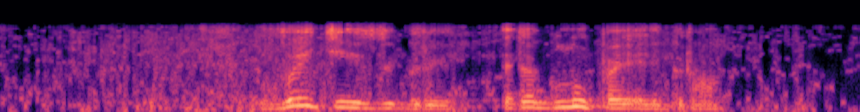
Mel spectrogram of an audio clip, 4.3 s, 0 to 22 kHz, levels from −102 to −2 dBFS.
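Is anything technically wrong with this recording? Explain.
Yes, there are three faults. Throughout, overdone noise removal switches off bands near the noise estimate. The background drops and breaks up into twinkling specks.

Opus voice compression is also heard throughout. Its linear-prediction coding is heavy here, which fits a bitrate around 10 kbps. Nothing is present above 9.3 kHz, and the speech sounds muffled, hoarse and slightly robotic.

From 2.08 to 3.37 s, a GSM phone buzz appears. A phone's radio bursts, rectified by the audio circuit, give a hard, raspy 217 Hz buzz. It comes and goes, about 18 dB below the speech.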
